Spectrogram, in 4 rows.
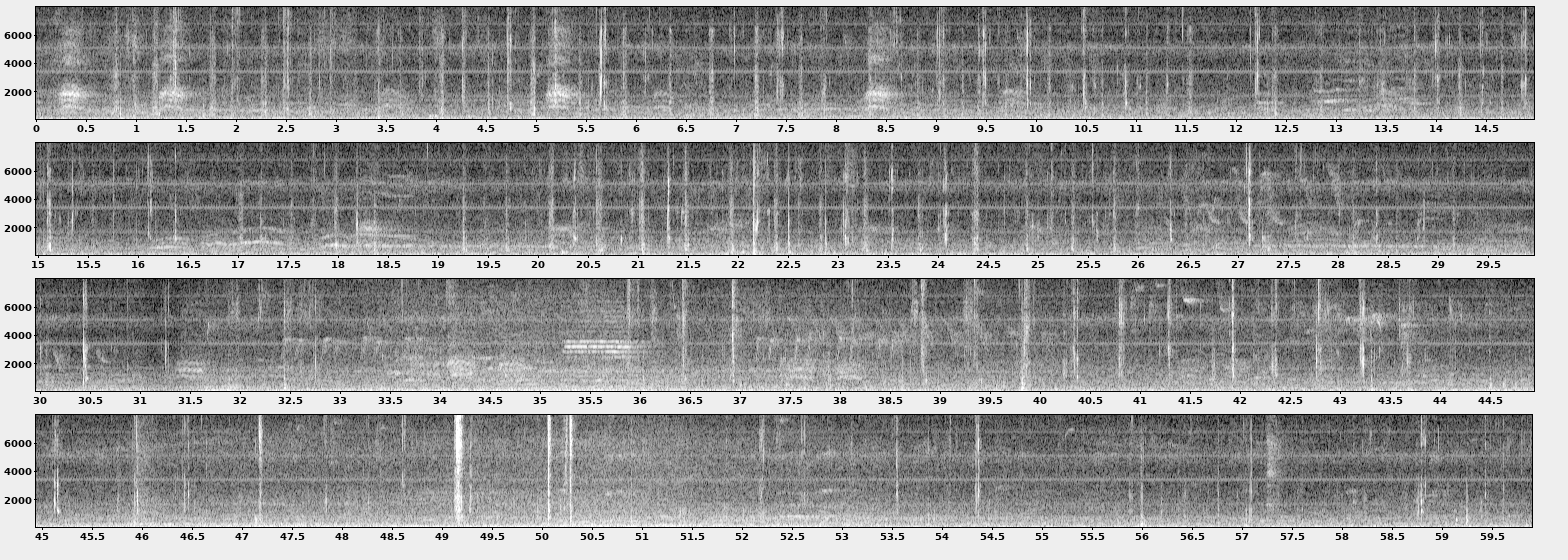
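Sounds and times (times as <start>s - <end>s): chewing food: 0.0s - 59.9s
sharp clicks: 45.1s - 50.5s.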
